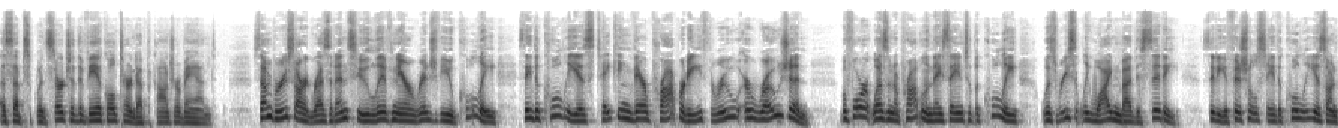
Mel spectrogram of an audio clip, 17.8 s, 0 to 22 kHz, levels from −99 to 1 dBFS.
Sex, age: female, 40-59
